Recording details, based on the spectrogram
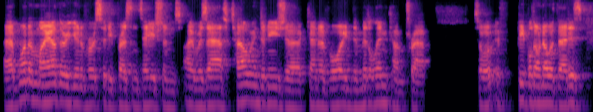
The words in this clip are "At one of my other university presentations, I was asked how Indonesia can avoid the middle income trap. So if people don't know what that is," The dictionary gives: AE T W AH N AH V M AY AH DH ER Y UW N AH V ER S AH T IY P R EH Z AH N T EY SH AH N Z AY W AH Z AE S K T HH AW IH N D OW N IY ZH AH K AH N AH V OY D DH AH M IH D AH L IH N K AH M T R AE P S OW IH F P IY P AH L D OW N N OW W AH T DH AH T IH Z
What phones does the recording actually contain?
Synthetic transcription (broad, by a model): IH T W AH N AH V M AY AH DH ER Y UW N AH V ER S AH T IY P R EH Z N T EY SH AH N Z AY W AH Z AE S K T HH AW IH N D OW N IY ZH AH K AH N AH V OY D DH AH M IH D L IH N K AH M T R AE P S OW IH F P IY P L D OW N N OW W AH T DH AH T IH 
